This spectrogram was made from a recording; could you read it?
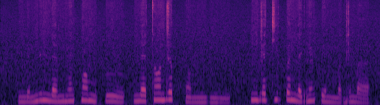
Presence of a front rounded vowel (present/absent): present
